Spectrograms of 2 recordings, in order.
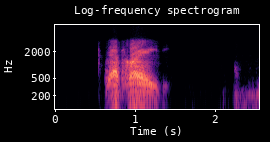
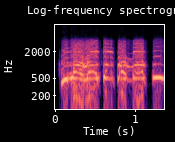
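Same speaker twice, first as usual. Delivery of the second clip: put-on very high, loud gasping girl; little girl voice; 5 dB louder than usual. Little girl gossiping to dad, very high and loud. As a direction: squeal it like a shocked little girl.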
